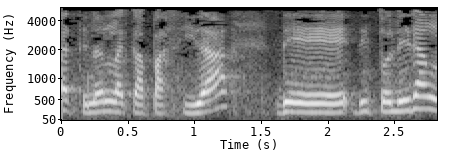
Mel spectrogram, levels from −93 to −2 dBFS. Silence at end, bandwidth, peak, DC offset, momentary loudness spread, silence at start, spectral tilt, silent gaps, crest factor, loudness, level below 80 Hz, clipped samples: 0 s; 5.4 kHz; -2 dBFS; under 0.1%; 7 LU; 0 s; -6 dB/octave; none; 16 dB; -17 LUFS; -62 dBFS; under 0.1%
